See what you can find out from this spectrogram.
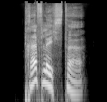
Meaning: inflection of trefflich: 1. strong/mixed nominative/accusative feminine singular superlative degree 2. strong nominative/accusative plural superlative degree
- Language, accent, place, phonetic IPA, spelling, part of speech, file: German, Germany, Berlin, [ˈtʁɛflɪçstə], trefflichste, adjective, De-trefflichste.ogg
